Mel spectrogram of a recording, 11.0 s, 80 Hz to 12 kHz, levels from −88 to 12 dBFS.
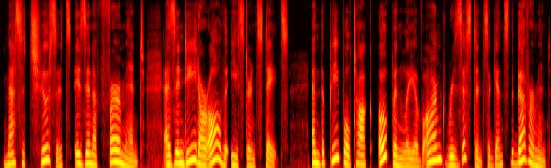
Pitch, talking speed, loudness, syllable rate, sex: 185 Hz, 125 wpm, -19 LUFS, 4.2 syllables/s, female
